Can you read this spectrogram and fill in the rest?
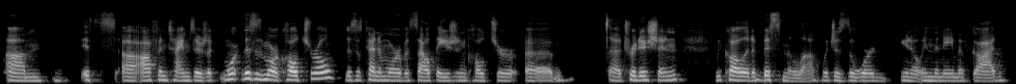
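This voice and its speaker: A woman with a slightly low voice speaks as a podcast guest in a loose, conversational way. She is in her thirties and thinks aloud, circling back with fillers, restarts and small asides. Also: steady tone, a little fast, darkish tone. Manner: thoughtful, rambling, many fillers and restarts. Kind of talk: casual conversational discussion.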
